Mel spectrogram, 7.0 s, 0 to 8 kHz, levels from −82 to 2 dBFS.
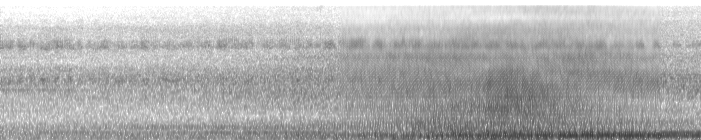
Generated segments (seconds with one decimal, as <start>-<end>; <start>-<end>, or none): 3.4-6.6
